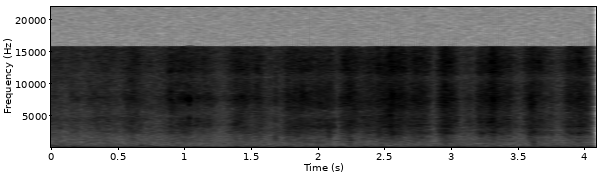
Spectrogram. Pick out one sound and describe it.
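Fingers gently brush through a woman's hair.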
